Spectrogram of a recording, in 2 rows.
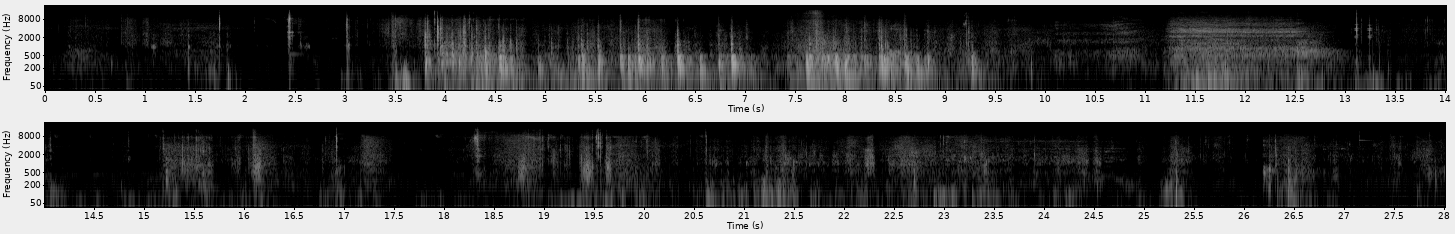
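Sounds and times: thumping and rattling on plastic kayak: 3.5 - 10.0.

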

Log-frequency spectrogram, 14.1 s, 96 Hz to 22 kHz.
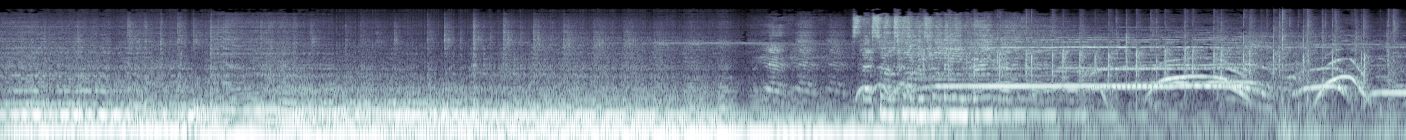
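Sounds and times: amplified guitar drone: 0.0 - 11.2.

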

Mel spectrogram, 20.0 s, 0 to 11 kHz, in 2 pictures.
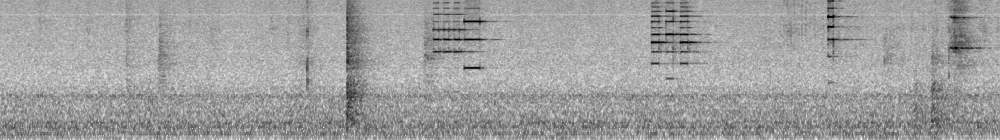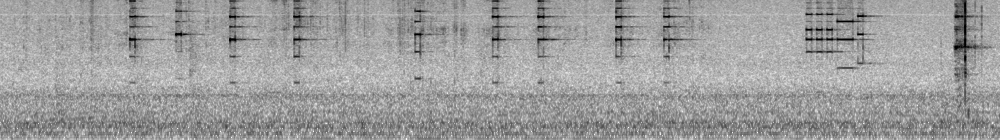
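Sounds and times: high electronic beeps: 6.5 - 7.1, 14.9 - 16.9, 18.1 - 18.8.

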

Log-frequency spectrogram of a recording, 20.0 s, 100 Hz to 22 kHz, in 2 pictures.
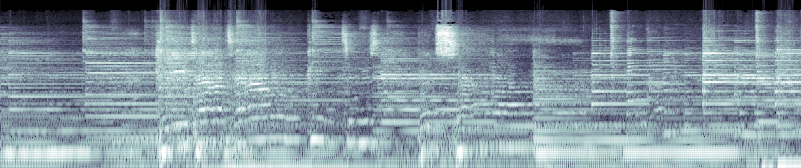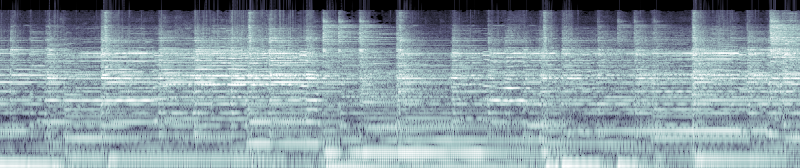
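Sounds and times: bass notes: 0.0 - 20.0
electric guitar: 0.0 - 20.0
steady drum beat: 0.0 - 20.0.

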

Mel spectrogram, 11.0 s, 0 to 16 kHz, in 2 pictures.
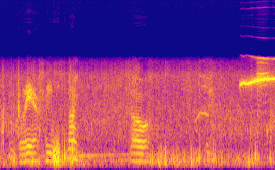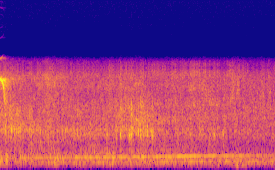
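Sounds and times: vehicle engine running: 0.0 - 11.0
high whistled note: 4.8 - 5.7.

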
